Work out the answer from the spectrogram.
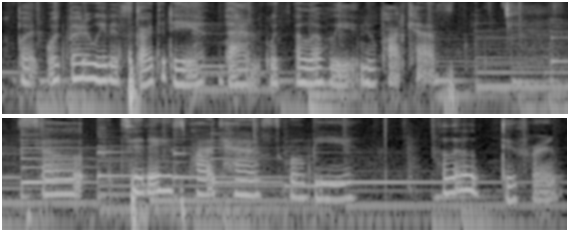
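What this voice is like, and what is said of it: Scratchy, just-woken-up voice. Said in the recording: “my voice sounds a little scratchy. I am just getting up.”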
